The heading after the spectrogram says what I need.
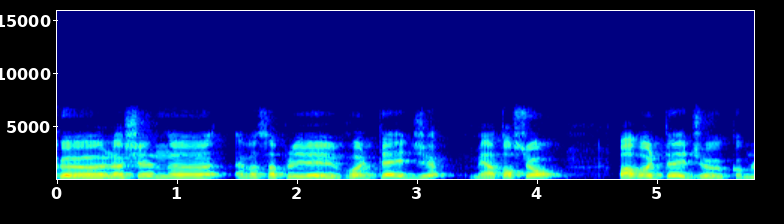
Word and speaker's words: Voltaije: C'est parce que quand les gens prononcent mon nom, quand ils voient ma chaîne, ils disent, ils disent tous très souvent voltage. Parce que c'est à cause du le AGE, ça donne âge.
